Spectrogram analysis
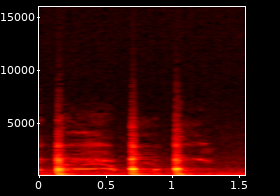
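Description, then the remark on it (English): Three short, harsh hacking coughs from Molly, a cat, coughing up a hairball, come in uneven succession, fairly loud, with nothing else around them and no talking. “Molly coughing up a hairball.”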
